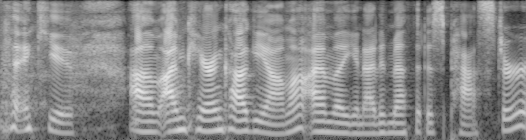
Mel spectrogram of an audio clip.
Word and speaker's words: Kagiyama: and we'll throw it over to uh Karen kagiyama tell us a bit about you am I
